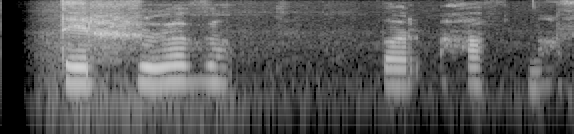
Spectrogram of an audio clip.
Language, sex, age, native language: Icelandic, female, 8, Icelandic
